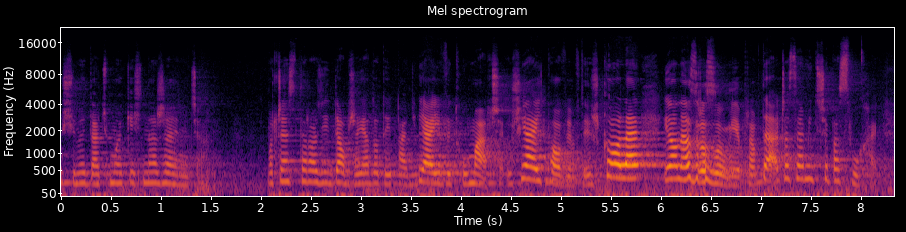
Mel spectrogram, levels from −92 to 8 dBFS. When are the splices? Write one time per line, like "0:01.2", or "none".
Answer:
0:03.6
0:04.8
